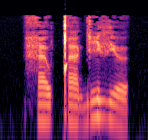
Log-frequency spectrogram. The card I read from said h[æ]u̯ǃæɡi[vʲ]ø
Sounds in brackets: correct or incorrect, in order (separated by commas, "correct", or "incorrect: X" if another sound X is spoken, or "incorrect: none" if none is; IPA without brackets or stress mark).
correct, correct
